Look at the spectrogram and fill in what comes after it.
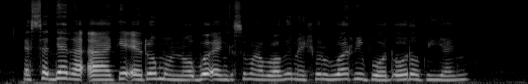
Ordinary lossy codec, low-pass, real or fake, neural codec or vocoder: none; none; fake; codec, 44.1 kHz, 7.8 kbps, Pupu-Codec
